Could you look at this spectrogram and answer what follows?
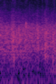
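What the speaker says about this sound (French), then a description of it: "Nous acclamons très fort pour le roi" A church congregation applauds in a dense, steady patter of many hands clapping together, loud and continuous throughout the brief moment.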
